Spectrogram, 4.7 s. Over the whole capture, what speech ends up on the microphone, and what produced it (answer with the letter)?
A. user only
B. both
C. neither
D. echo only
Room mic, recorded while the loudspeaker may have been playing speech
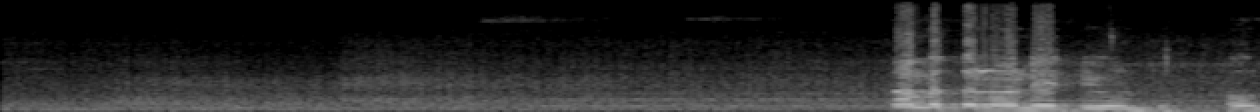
A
